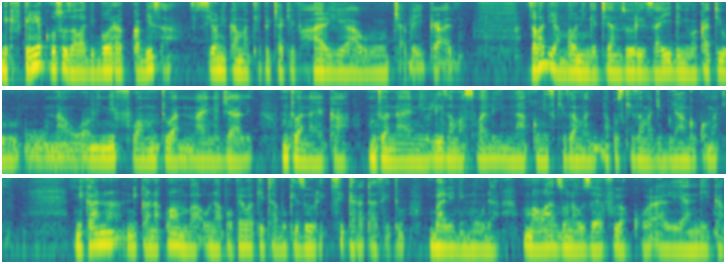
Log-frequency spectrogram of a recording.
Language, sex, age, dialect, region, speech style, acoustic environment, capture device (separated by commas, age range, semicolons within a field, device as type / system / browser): Swahili, female, 25-34, Kenya - Nairobi Sheng-influenced, Kenya, nervous, silence, desktop / Windows / Chrome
